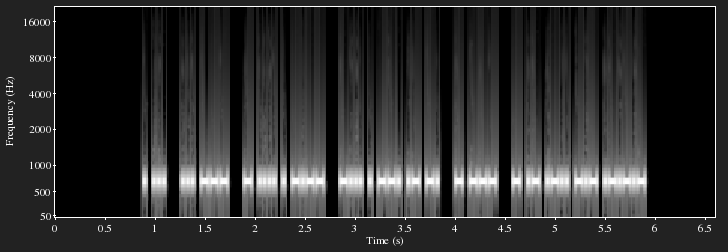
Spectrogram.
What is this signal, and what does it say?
Morse code, heard as a keyed tone, about 50 wpm, 700 Hz. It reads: ES SO THEY BEGAN TO TALK.
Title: Sentences from Top 400 Words and Abbreviations 50wpm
